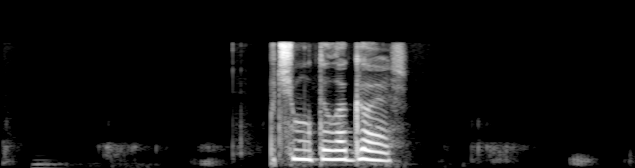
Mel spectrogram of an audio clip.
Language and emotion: Russian, angry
